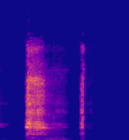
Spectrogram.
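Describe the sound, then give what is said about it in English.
A person imitates a dog's panting with the tongue out during a yoga breathing exercise: a long, forceful open-mouthed huff followed by a quick short one, fairly loud with no talking. “Go ahead, and now we're going to, so stick your tongue out and breathe like you're panting like a dog.”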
